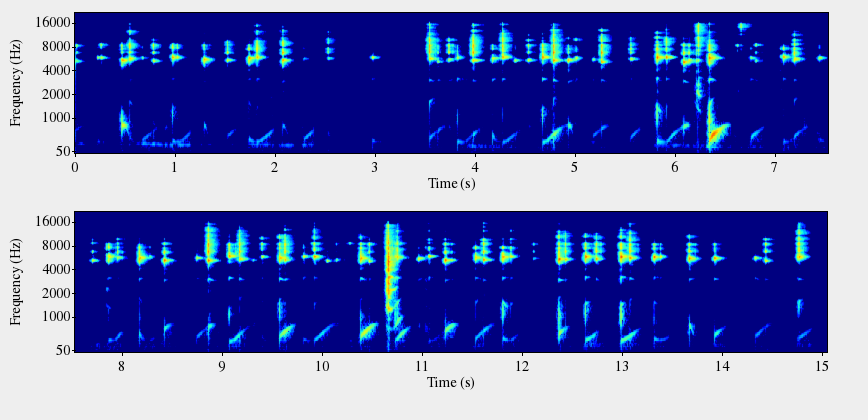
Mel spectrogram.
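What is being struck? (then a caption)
Glass jar partly filled with water. A round, hollow glass jar with a metal lid, partly filled with water, is held in the hands and shaken and tilted so the water sloshes while fingertips and nails tap and click on the glass. The sound is a quiet, steady stream of dozens of short, bright clicks and ticks, with a few soft, low gurgling plops from the moving water. Each click dies away almost at once, leaving near-silence between the taps.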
